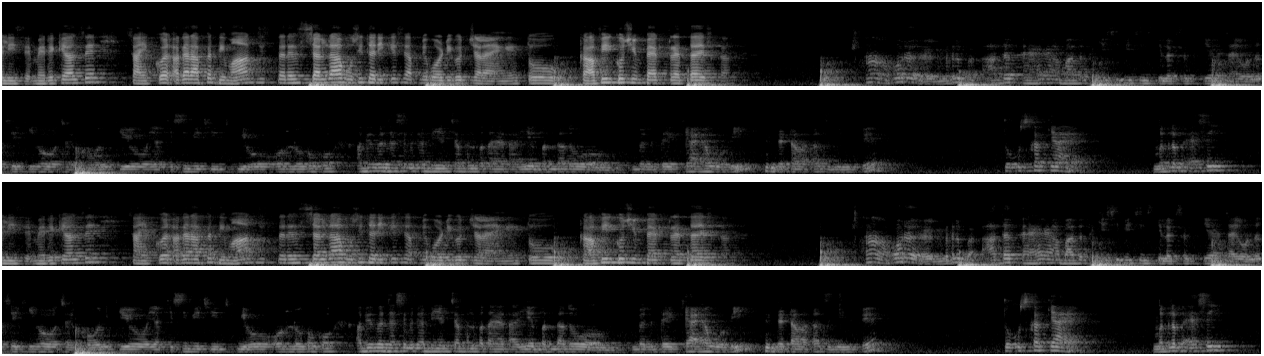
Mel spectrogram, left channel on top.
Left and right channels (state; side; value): normal; both; correlation 0.78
